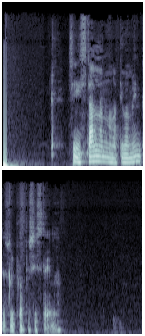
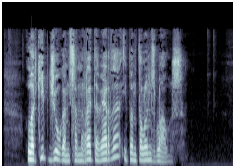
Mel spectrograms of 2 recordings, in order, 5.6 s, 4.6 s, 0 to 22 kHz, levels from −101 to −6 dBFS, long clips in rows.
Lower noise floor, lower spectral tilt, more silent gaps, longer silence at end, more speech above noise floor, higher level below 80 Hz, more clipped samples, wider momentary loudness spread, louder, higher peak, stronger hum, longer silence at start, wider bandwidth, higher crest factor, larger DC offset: about the same, -69 dBFS vs -70 dBFS; first, -6 dB/octave vs -3 dB/octave; neither; first, 1.65 s vs 1 s; second, 42 dB vs 50 dB; first, -36 dBFS vs -62 dBFS; neither; first, 21 LU vs 8 LU; second, -28 LUFS vs -19 LUFS; second, -6 dBFS vs 0 dBFS; neither; second, 0.05 s vs 0.5 s; first, 16.5 kHz vs 11.5 kHz; about the same, 24 dB vs 22 dB; neither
